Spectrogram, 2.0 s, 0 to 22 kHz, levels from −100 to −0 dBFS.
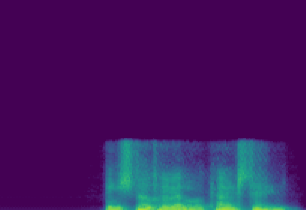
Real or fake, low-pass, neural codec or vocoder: fake; 7.2 kHz; codec, 16 kHz, 0.5 kbps, FreqCodec, smaller model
